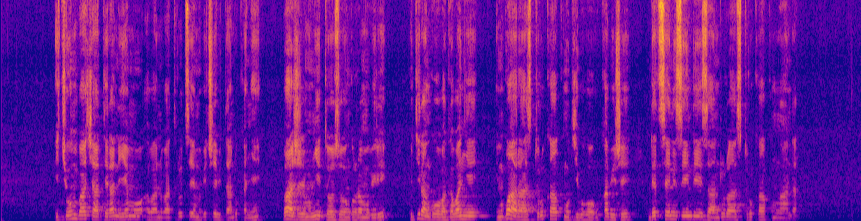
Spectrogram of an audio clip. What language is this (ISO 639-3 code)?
kin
